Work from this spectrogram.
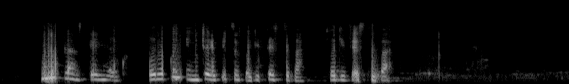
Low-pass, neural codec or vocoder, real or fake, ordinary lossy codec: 7.2 kHz; codec, 16 kHz, 1 kbps, X-Codec, HuBERT features, trained on general audio; fake; none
